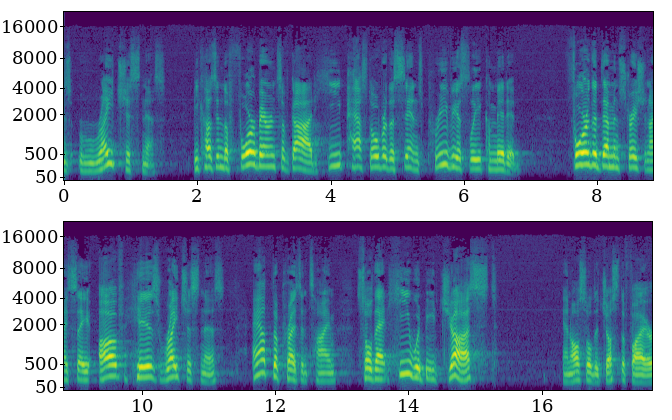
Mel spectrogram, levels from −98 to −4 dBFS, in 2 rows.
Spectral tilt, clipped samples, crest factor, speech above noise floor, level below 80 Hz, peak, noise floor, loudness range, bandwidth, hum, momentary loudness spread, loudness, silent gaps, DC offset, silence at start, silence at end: -4.5 dB/octave; under 0.1%; 20 dB; 44 dB; -84 dBFS; 0 dBFS; -63 dBFS; 6 LU; 13 kHz; none; 17 LU; -19 LUFS; none; under 0.1%; 0 s; 0 s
